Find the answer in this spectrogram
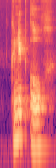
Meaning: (noun) wink; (verb) inflection of knipogen: 1. first-person singular present indicative 2. second-person singular present indicative 3. imperative
- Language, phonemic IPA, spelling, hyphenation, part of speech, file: Dutch, /ˈknɪp.oːx/, knipoog, knip‧oog, noun / verb, Nl-knipoog.ogg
